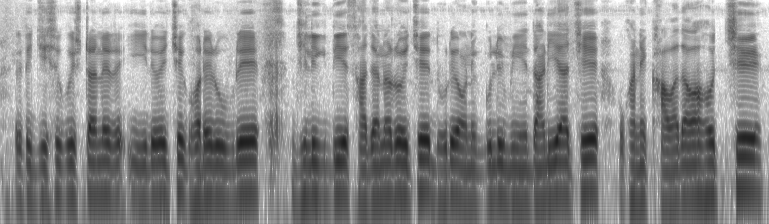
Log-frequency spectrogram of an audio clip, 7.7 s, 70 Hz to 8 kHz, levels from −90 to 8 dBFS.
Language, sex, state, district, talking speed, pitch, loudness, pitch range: Bengali, male, West Bengal, Dakshin Dinajpur, 155 wpm, 125 Hz, -14 LUFS, 115-130 Hz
